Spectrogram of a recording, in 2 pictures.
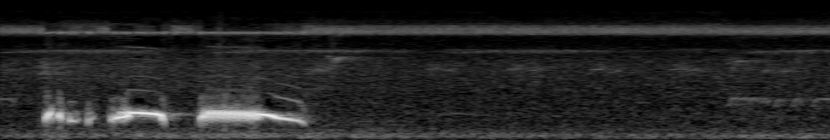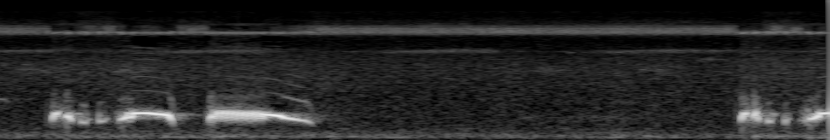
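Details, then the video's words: Wild spotted dove trapping lure: repeated phrases of quick stuttered notes, a clear coo and a long falling coo, recurring about every four seconds over a low steady hum. "suara pikat burung tekukur Liar"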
